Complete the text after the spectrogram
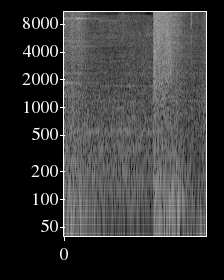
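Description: A magic spell bursts with a shimmering whoosh.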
